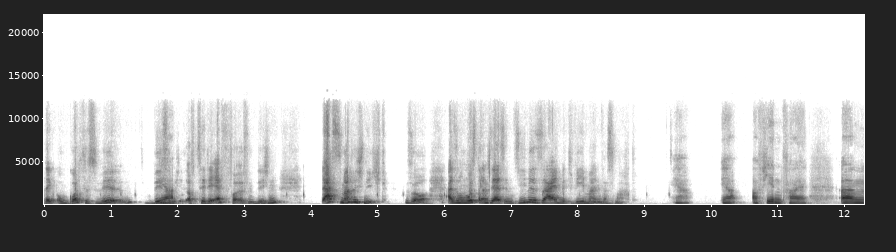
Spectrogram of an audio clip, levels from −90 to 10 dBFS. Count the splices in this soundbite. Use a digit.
1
